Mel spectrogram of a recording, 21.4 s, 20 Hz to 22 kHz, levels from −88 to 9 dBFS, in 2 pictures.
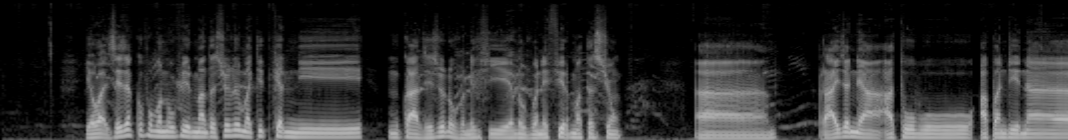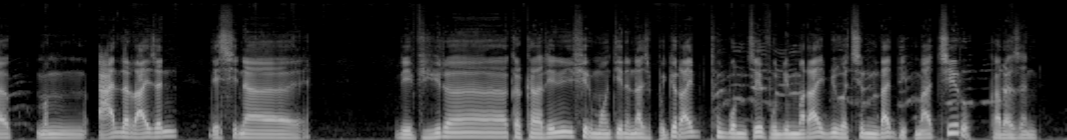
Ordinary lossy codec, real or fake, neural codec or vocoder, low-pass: none; real; none; 19.8 kHz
